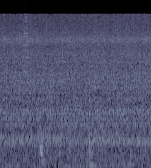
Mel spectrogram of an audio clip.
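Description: Spices with turmeric, salt and chili powder frying in hot oil in a pan, an even, dense sizzle heard up close with a couple of faint stirring knocks.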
